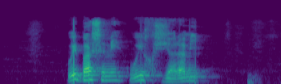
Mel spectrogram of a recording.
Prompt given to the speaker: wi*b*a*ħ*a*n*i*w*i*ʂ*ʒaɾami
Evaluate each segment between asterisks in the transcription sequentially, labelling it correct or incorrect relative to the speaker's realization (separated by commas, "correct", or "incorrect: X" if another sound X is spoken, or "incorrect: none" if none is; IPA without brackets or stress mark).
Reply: correct, incorrect: ʂ, incorrect: m, correct, incorrect: χ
